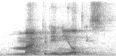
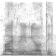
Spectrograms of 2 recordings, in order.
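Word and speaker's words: Makriniotis: ¿Me instruyes en cómo se pronuncia tu apellido, por favor? Magriñotuis. Magriñotuis, perfecto.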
